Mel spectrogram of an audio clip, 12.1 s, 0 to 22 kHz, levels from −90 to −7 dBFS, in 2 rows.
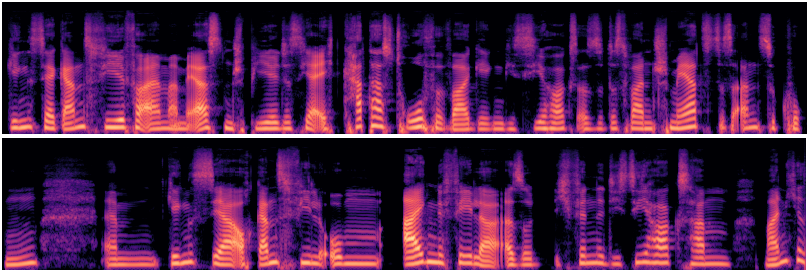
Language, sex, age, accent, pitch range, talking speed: German, female, 20-39, German, 190-230 Hz, 210 wpm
